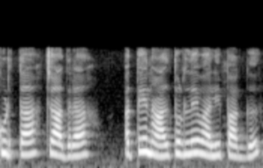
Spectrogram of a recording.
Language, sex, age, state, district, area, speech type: Punjabi, female, 30-45, Punjab, Jalandhar, urban, spontaneous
